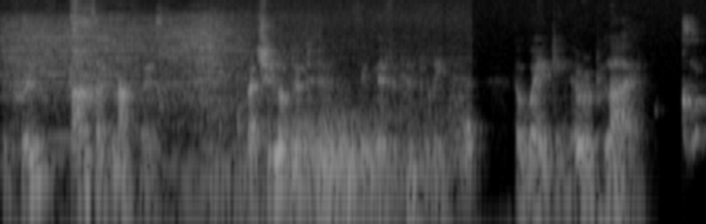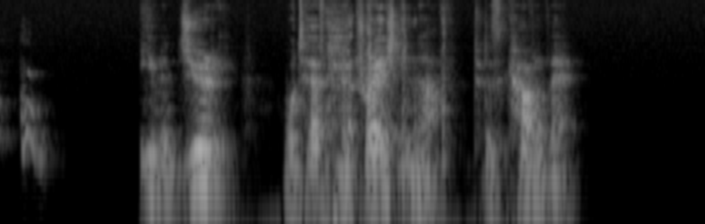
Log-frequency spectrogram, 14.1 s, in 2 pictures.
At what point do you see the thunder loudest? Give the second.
3 s.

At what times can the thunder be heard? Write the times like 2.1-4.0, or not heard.
2.0-4.8.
